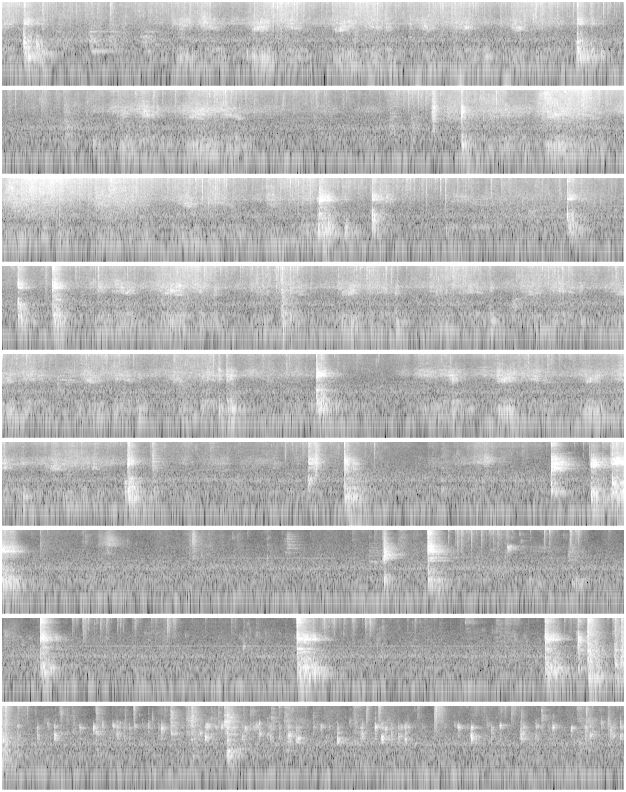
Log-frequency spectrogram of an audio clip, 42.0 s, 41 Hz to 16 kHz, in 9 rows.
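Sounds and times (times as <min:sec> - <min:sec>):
metal clanks of wok: 0:00.0 - 0:07.0, 0:07.6 - 0:21.2
noodles sizzling in oil: 0:00.0 - 0:28.2, 0:31.0 - 0:41.9.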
